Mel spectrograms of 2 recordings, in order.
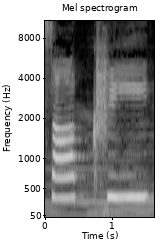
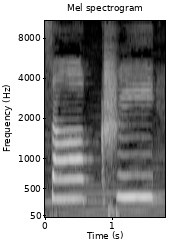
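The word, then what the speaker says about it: साक्षी: சாக்ஷி. சா இக்கு ஷி. சாக்ஷி.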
